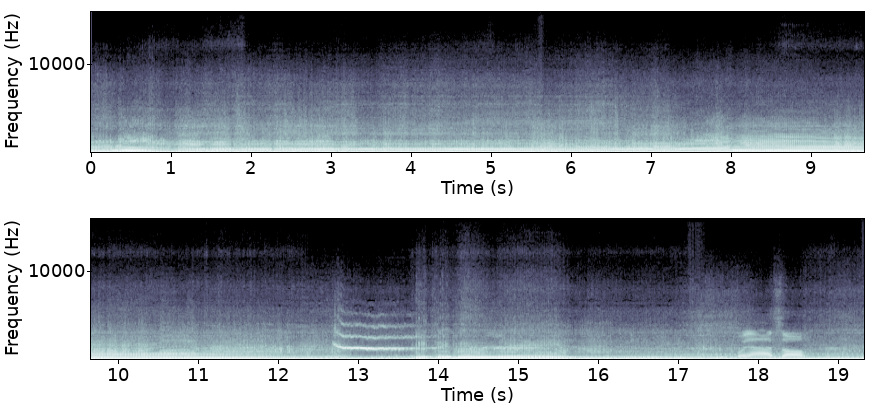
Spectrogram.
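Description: A dirt bike engine revs and drones continuously during wheelie practice in an open lot, a loud close rumble with rising and falling pitch, a voice talking over it.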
